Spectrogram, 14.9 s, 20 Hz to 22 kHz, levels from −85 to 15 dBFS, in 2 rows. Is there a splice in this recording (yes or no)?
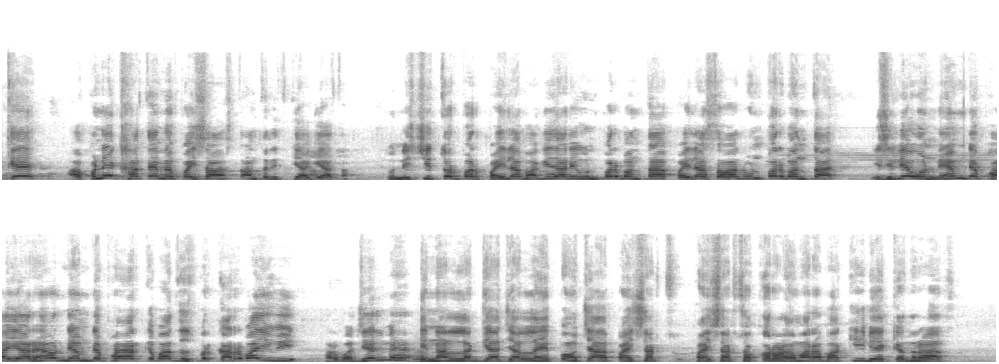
yes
